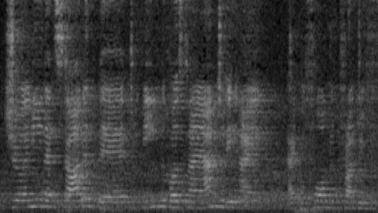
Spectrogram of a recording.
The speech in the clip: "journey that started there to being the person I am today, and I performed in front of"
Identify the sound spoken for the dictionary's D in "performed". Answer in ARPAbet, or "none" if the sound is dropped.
none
